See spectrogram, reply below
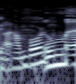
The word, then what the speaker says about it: Hamburg: Well, in German, it's actually Hamburg. – Which is it? I'm an American. Hamburg is the German pronunciation, right? – Hamburg.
